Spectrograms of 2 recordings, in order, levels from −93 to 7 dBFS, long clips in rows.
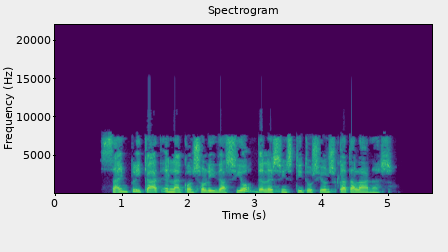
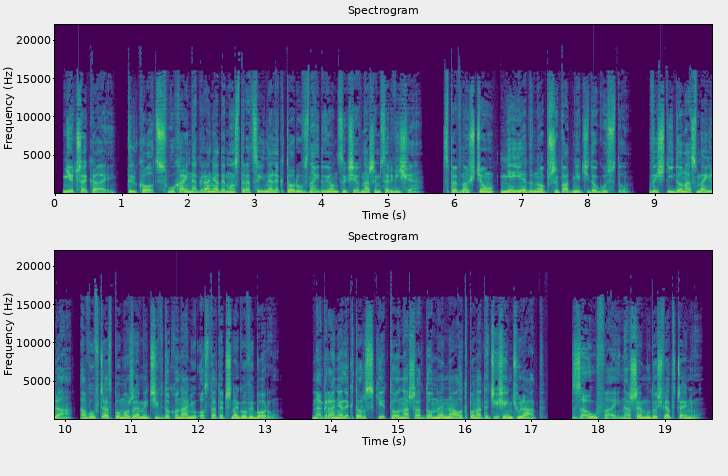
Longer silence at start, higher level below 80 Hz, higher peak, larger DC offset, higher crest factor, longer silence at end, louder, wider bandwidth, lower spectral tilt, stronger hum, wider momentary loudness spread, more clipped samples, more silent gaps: first, 0.7 s vs 0.1 s; second, -54 dBFS vs -32 dBFS; about the same, 0 dBFS vs 0 dBFS; neither; about the same, 14 dB vs 12 dB; first, 0.6 s vs 0.2 s; about the same, -14 LUFS vs -12 LUFS; second, 8.2 kHz vs 17 kHz; about the same, -4.5 dB/octave vs -4.5 dB/octave; neither; about the same, 8 LU vs 6 LU; neither; second, none vs 5.63-5.81 s, 8.76-8.91 s, 13.31-13.71 s, 17.25-17.60 s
